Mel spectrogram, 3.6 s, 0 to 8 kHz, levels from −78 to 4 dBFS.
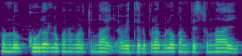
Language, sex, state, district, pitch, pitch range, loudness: Telugu, male, Telangana, Mahabubabad, 155 Hz, 150-155 Hz, -16 LUFS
